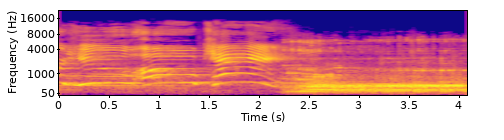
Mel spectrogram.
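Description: Recorded monster sound effects: a few wailing calls that rise and fall in pitch, then from about two seconds in a low, drawn-out growling roar.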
